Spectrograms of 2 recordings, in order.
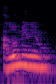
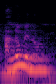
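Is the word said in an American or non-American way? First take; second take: non-American; American. First: The word is said in a non-American way. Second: The word is said in an American way.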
